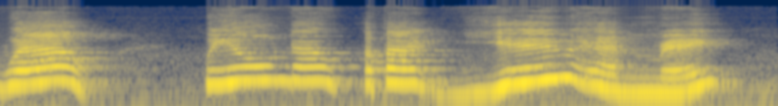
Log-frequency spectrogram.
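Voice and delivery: very high, sour tone. Narrator reads a character replying to a taunt, sourly. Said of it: "said Susan sourly".

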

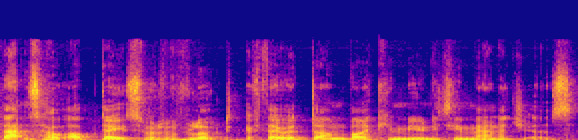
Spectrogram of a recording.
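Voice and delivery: ordinary talk

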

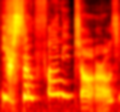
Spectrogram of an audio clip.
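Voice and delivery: high sobbing, with forced pretend laughter.

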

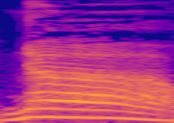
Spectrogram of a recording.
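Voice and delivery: high, wailing, dismayed cry.

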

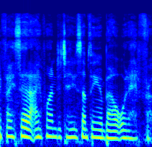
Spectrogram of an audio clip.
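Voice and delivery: hushed whisper. Showing how much more important things sound when whispered: whispering. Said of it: "a lot more important sounding if you whisper".

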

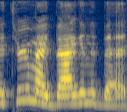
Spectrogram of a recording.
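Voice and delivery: ordinary delivery, nothing marked

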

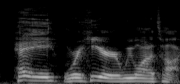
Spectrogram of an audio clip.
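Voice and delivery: ordinary delivery

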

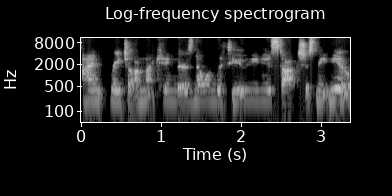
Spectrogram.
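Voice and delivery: mock-emotional, teary voice. Retelling what she said after turning toward the doorway, imitating someone tearing up. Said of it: "She kind of teared up and got emotional".

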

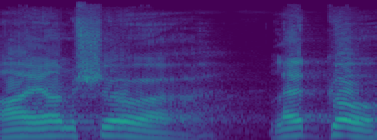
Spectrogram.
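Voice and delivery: booming, very deep, very slow divine voice. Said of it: "why God always has to talk in that voice".

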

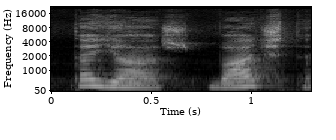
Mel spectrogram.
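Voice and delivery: sighing while speaking. The sick narrator answers a woman asking who ate breakfast; sighing. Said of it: "зітхнув я".

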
